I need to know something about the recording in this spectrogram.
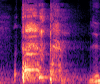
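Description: A man coughs once, briefly, about half a second in, between phrases of a spoken lecture.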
